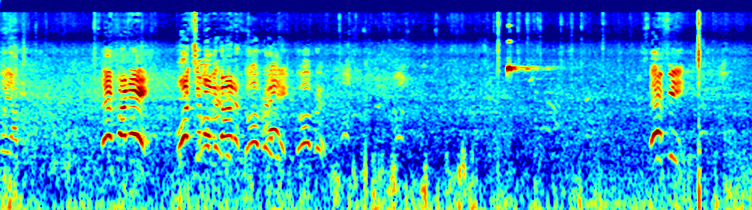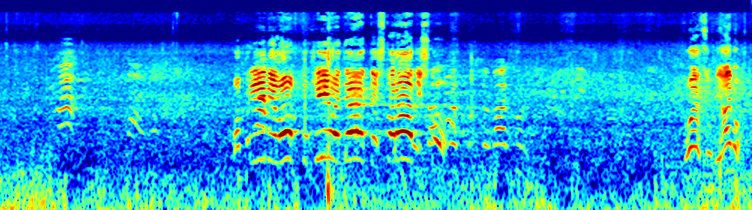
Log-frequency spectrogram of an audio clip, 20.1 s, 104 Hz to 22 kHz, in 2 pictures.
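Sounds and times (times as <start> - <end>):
foot kicking football: 9.1 - 10.8.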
